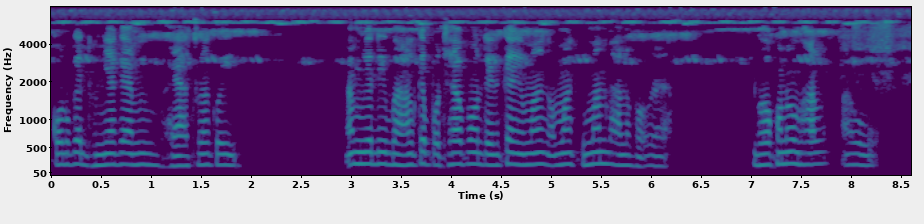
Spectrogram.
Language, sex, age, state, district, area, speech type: Assamese, female, 60+, Assam, Golaghat, rural, spontaneous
